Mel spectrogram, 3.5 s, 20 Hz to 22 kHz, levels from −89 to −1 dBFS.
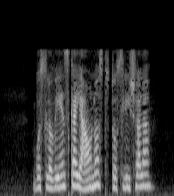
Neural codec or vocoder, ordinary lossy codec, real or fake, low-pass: vocoder, 44.1 kHz, 128 mel bands every 256 samples, BigVGAN v2; AAC, 24 kbps; fake; 19.8 kHz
